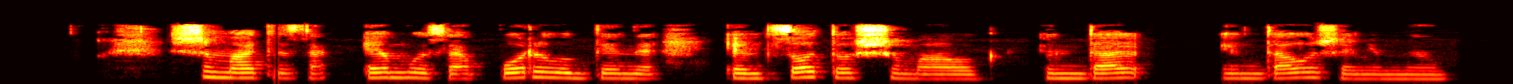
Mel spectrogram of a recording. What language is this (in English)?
Mari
